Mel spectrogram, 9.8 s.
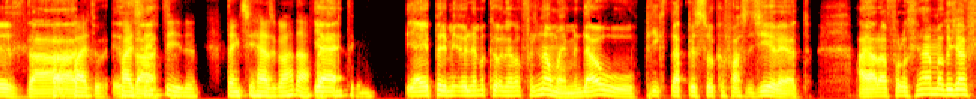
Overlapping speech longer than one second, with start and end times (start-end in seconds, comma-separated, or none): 0.5-1.8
